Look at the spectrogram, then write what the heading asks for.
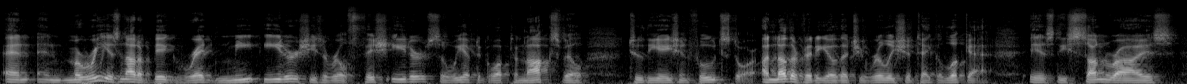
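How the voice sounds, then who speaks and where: Middle-aged male host, nasal, lowish voice, loose unscripted rambling, set back from the mic. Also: moderate pace, distant mic. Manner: rambling, with many fillers and restarts. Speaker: host of a live travel show. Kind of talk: unscripted casual live chat.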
